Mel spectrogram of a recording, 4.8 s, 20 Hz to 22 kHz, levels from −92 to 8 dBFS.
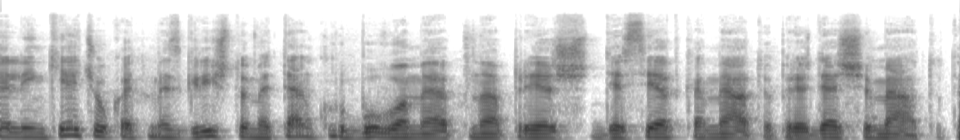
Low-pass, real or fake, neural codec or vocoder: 14.4 kHz; real; none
